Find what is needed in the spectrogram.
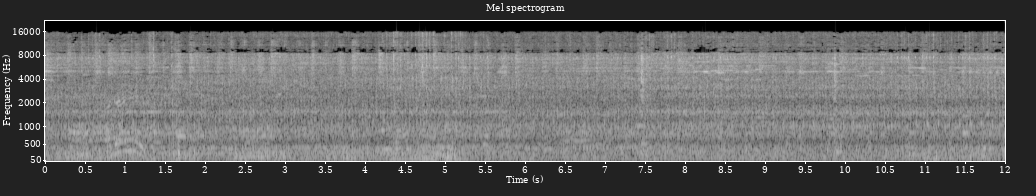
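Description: Massey Ferguson 7250 DI tractor's diesel engine running steadily at low speed, powering a tractor-mounted Satnam 650 mini combine harvester, with faint voices now and then.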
